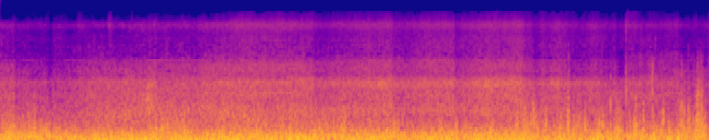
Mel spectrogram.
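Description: Strong wind buffeting the microphone over the steady low rumble of a tugboat's engine, with the wash of the sea.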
